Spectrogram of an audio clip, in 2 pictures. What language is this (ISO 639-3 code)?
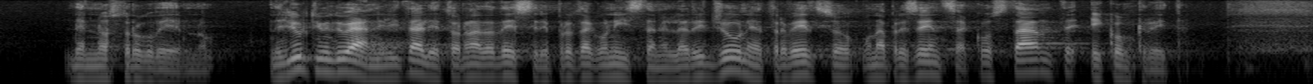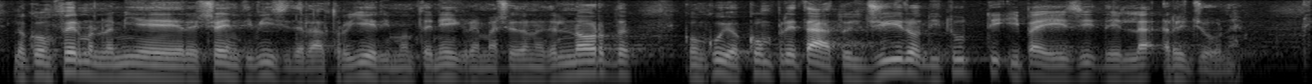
ita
